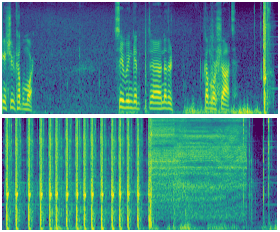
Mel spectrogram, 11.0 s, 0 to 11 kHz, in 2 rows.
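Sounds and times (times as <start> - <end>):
paintball marker firing rapidly: 5.2 - 8.9.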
